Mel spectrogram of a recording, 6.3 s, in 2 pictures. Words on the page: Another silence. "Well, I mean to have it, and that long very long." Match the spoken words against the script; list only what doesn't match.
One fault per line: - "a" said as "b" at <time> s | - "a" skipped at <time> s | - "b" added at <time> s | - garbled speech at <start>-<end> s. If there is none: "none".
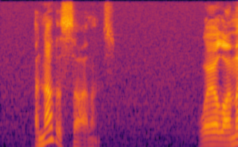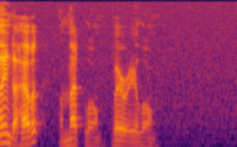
none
